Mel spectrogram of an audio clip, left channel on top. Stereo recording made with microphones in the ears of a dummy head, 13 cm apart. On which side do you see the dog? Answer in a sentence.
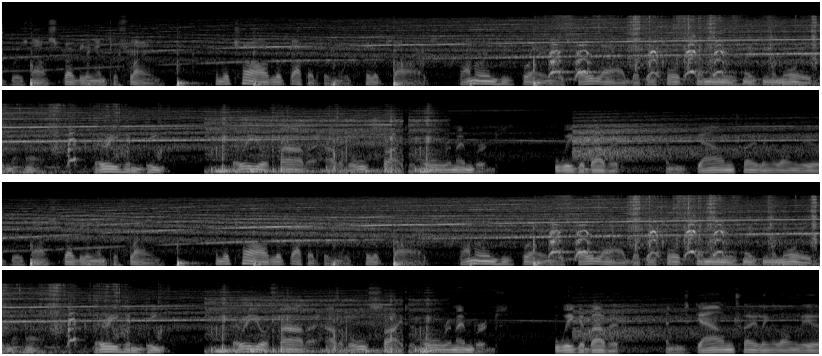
You can hear the dog in the centre.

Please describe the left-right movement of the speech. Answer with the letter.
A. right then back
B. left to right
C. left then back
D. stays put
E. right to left
B.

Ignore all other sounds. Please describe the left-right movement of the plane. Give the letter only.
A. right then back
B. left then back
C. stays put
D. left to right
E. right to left
E.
